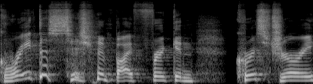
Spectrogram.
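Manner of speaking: overexcited, pumped-up voice breaking on a crack. Pumped fan reacting to a team decision for next season, voice cracking. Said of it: "Sorry for my voice crack there".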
